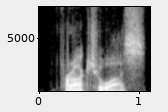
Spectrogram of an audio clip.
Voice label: "fructuous", American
